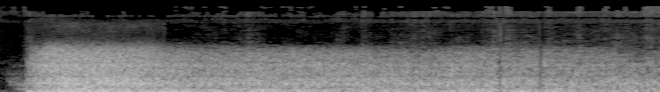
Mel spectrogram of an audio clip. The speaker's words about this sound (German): Da war gerade eine Explosion. Keine Ahnung, was das jetzt war. Ah, jetzt fallen sie zusammen.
